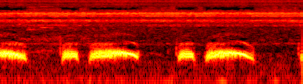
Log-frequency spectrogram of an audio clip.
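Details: Spotted dove cooing: low, mellow hoots in a phrase of short and longer notes, a brief coo followed by a drawn-out one, repeated with short pauses.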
